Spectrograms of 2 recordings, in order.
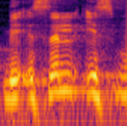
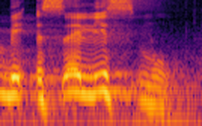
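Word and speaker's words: بِئْسَ الِاسْمُ: ഉച്ചാരണത്തിൽ ഉണ്ടാവില്ല വായിക്കൂല അപ്പോൾ ബിസൽ ഇസ്മു എന്ന് വായിച്ചാൽ തെറ്റാണ് അപ്പോൾ ആ ഹംസ ഉച്ചാരണത്തിൽ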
